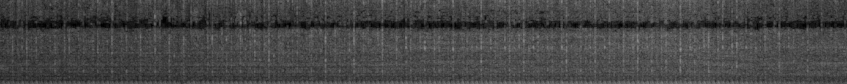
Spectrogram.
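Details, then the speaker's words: Ford Mustang, warming up, suspected AFR issue or vacuum leak: steady idle with sharp regular puffing tick on each firing pulse, about three per second; apparently a leaking exhaust gasket. "And it sounds like some sort of exhaust. And I think I just figured out what it is. That, my friend, looks like an exhaust gasket."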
